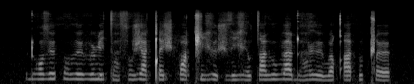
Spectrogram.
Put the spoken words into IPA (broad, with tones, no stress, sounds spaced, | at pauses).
ɖʱ ɔ˧ z ø˦ θ ɔ̤˧ ð ø˧ v ø˧ ɳ i˨ t a̤˨ s ɔ̤˦ ʒ a˧ ǃ ɛ˧ ʃ f ɑ˧ ǁ i˨˦ ɣ ø˨ ʃ z i˧ ɣ ɛ̤˨ u̯ t ɑ˦ ð u˧ β a˦˨ ɖʱ a̤˦ ɣ ø˨ β u˧ qʼ a˧ θ u˧ ǁ œ˨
